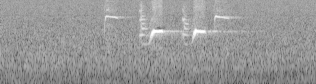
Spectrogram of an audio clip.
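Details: A great tit in the Tiétar Valley/Sierra de Gredos area gives two clear, level whistled notes about a quarter-second apart, with fainter higher touches, over quiet background hiss.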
